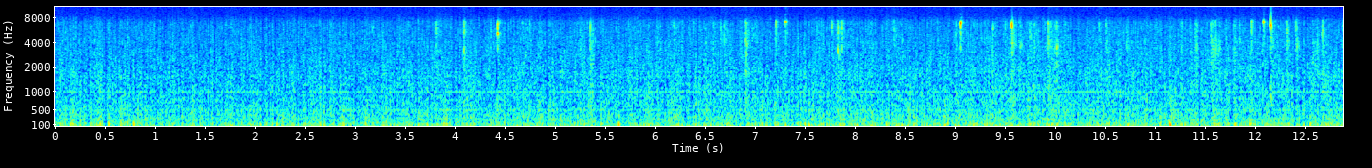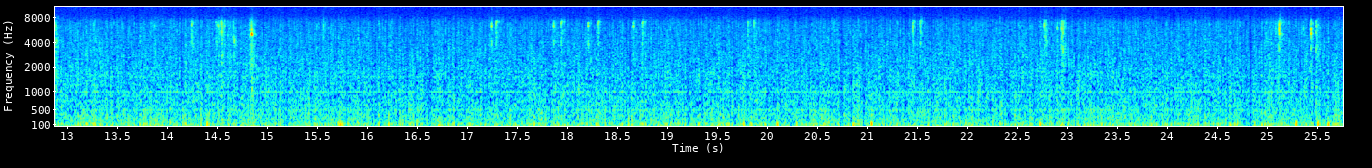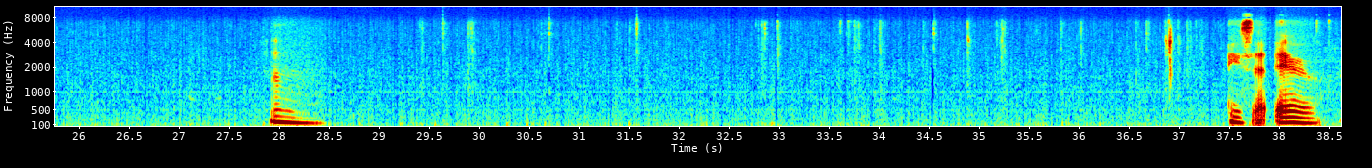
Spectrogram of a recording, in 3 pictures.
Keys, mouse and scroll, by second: 4.0-6.6 middle drag, 6.6 3, 7.3 click, 7.9-9.9 middle drag, 9.9 x, 10.5-11.2 scroll up 3, 11.3 1, 12.1 alt+click, 12.6 f, 13.3 scroll down 1, 14.5 a, 18.7 click, 19.4-20.6 scroll down 1, 21.5 click, 22.4 scroll down 2, 22.9-25.1 middle drag, 25.1-25.5 scroll up 3, 25.5-28.5 middle drag, 29.4-29.8 scroll down 4, 30.1-31.2 middle drag, 31.2 scroll up 1, 31.5-33.7 middle drag, 34.0-36.9 middle drag, 36.9 s.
